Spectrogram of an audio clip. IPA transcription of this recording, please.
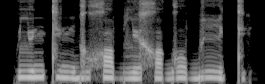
lʲ u nʲ tʲ e nʲ ɡ u x ɒ b lʲ æ x ɒ ɡ o b i tʲ

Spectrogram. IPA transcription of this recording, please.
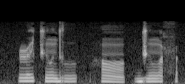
ɭ ʏ t͡ʃ ũ d u | h ɔ̃ | d͡ʒ ũ ħ

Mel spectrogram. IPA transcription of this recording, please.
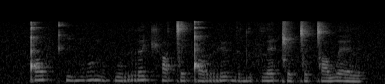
ǃ ɔ f kʰ i m ɔ̤ n ɔ̤ p u r ə t͡ʃʰ ɒ ǀ e ǃ ɔ r ʏ ɡ ə d u f l ɛ ǁ e ǀ ʏ ǀ ɒ w ɛ l

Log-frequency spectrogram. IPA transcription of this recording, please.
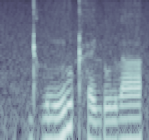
ɖʱ ɯ˨ m ɲ u˦ ʈʰ ɛ˨ ʎ ɽ u˨ ɳ l a˧

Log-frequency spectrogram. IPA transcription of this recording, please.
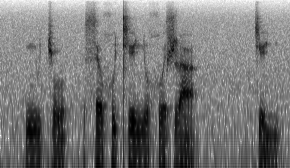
ɲ o c o | s ɛ χʷ e cʰ e ɲ i χʷ e s ɭ a | c e ʎ

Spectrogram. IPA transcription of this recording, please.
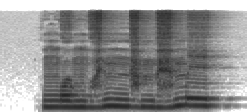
ŋʷ ɪː ŋʷ ɛ̤ nː a̤ m ɛ̤ m i

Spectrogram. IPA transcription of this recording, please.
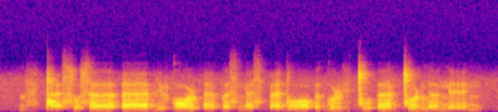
ɳ æ̤˧˩ ǃ æ̰˥˧ s o˨˥ s ɜː˨˥ ʔ æː˦˥ b i˨˥ ɭ ɡ ɔː˥˧ ɭ ʔ æ˨˥ p ɜ˧˩ s ŋ æ˨˥ s p æ̰˥˧ d ɔː˨˥ ʔ ə˥˧ ɡ o˦˥ ɭ ɛ̤˦˥ ɡ͡ǀ o˥˧ ʔ ɜː˦˥ ɳ ǀ o˥˧ ɳ l ɜ˨˥ ŋ ɛ̰˥˧ ŋ

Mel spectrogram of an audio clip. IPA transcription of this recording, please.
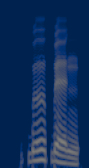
ɓ ɵ ɓ ɛ ŋ

